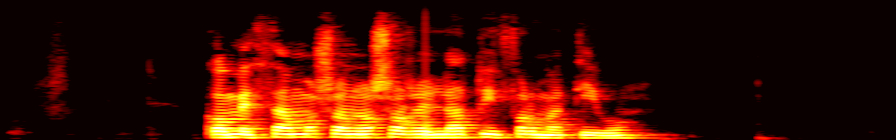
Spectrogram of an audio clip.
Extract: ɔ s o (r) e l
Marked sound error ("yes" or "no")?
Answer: no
